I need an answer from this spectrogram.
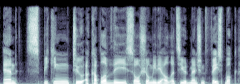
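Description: A man's voice: fairly high pitch, moderate pace, a little mellow, dry recording, clean studio sound. A man co-hosting a podcast, easygoing and casual, walking through a giveaway and show plans. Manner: easygoing, runs the giveaway details. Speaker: podcast co-host.

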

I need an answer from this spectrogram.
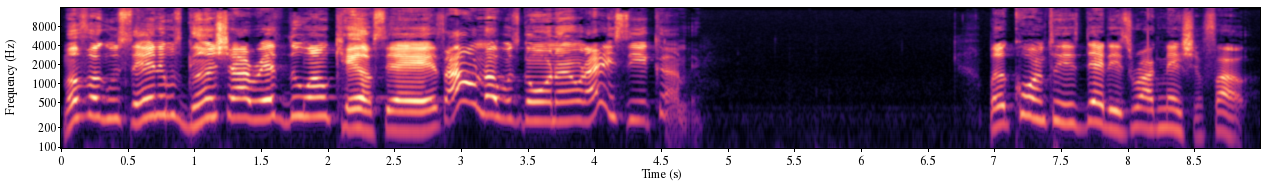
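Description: A woman comedian hosting her podcast alone, ranting in loud, profane, animated bursts that sometimes drop to a whisper. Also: high-pitched, brisk, clean tone. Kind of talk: solo comedic rant.

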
